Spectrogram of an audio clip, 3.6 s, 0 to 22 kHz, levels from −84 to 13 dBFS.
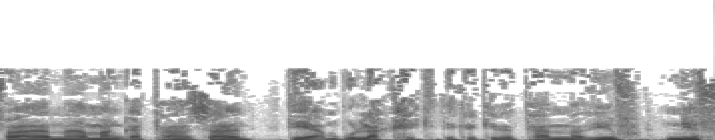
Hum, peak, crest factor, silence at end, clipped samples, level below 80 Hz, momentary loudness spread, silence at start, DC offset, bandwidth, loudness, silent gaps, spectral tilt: none; -4 dBFS; 14 dB; 0 s; under 0.1%; -28 dBFS; 5 LU; 0 s; under 0.1%; 11.5 kHz; -17 LUFS; none; -4.5 dB/octave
